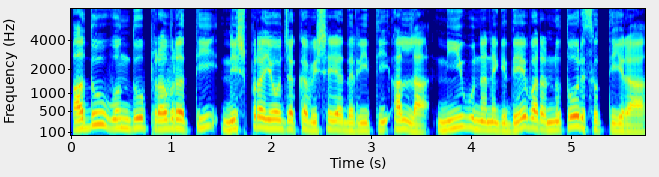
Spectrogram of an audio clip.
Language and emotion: Kannada, neutral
